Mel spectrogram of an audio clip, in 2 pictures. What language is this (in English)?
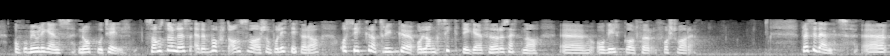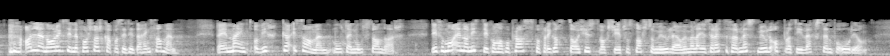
Norwegian Nynorsk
